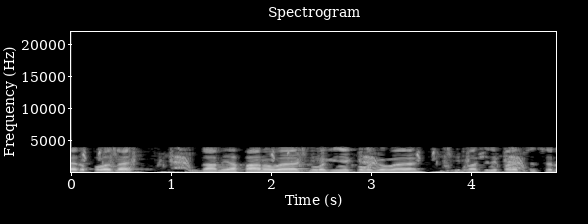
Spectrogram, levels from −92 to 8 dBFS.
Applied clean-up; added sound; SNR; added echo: classical method Wiener filter.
